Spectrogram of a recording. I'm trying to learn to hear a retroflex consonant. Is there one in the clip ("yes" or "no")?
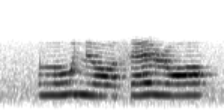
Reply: yes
